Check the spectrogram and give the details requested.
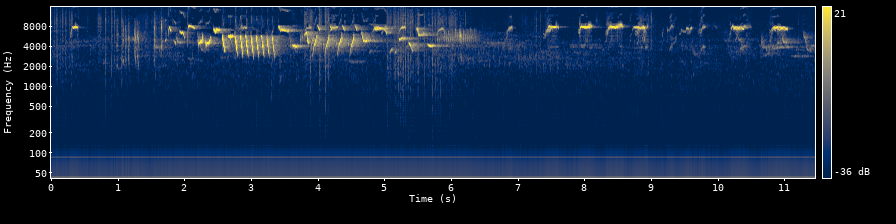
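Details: Eurasian wren nestlings being fed by an adult, recorded 8 June 2013: a dense, rapid burst of high buzzy begging notes swells and fades, followed by short high chirps repeated about every half second.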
